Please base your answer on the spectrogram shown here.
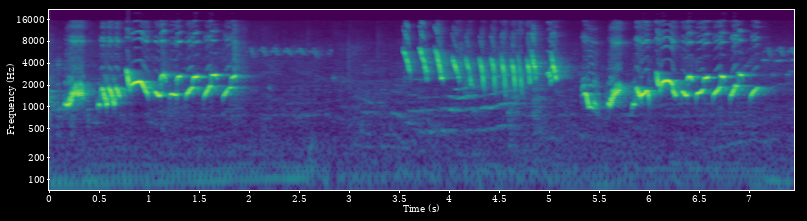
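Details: Song of a white-rumped shama, played to boost a bird lacking fighting spirit: rapid chattering whistled trills, a quiet gap, then a high descending series of sharp notes and more fast warbling phrases over a low hum.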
